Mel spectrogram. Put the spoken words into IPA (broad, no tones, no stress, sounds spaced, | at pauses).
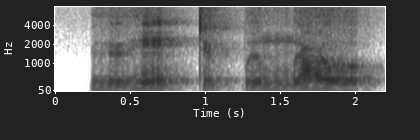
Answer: ɦ ʉ ɦ ẽ tː ʉ pː ɯ mː ɯ ʕ o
